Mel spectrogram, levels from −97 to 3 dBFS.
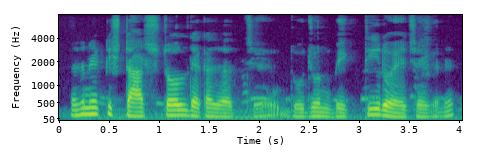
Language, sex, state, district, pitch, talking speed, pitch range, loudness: Bengali, male, Tripura, West Tripura, 125 Hz, 150 wpm, 110-150 Hz, -16 LUFS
